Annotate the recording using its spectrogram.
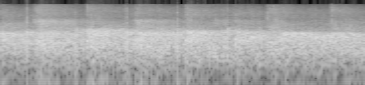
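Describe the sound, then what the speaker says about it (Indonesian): Applause for two guests at the close of an Indonesian talk show about a pencak silat athlete, a steady, loud, close wash of clapping with no voices. "Oke, tepuk tangan buat mereka berdua."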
